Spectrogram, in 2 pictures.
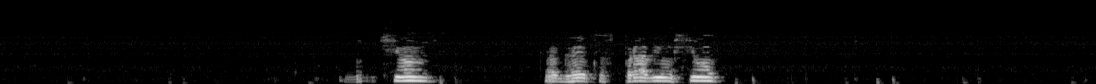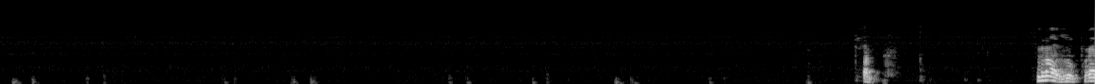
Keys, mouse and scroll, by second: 1.9 click, 3.4 middle click, 4.6 r, 7.1 click, 7.5 r, 9.0 r, 11.2 r, 13.2 click, 14.1 r, 16.5 click, 17.2 r, 20.2 KP_1.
